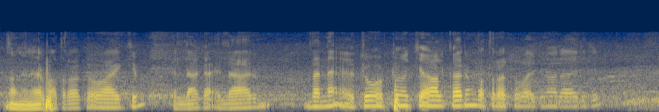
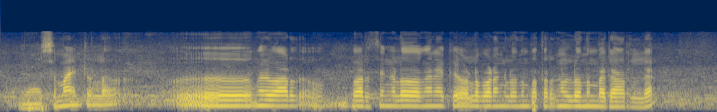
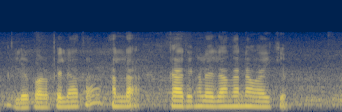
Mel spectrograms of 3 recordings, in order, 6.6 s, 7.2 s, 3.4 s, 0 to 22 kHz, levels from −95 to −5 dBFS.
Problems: background sounds at intervals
